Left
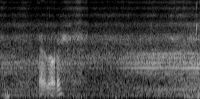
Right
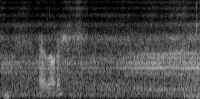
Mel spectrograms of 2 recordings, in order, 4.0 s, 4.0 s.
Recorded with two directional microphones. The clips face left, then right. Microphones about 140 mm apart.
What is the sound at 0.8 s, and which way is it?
Speech, 15° left (ahead or behind).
